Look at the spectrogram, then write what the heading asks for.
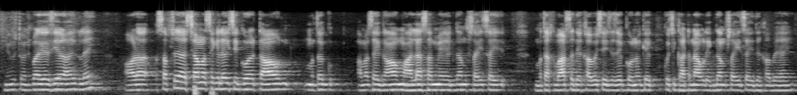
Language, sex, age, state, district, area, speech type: Maithili, male, 18-30, Bihar, Sitamarhi, urban, spontaneous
